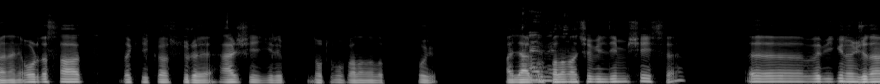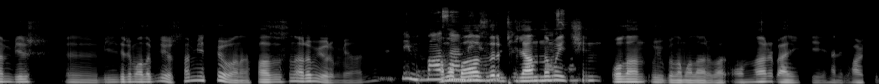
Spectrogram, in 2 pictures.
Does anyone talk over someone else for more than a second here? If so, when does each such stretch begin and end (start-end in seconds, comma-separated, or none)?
13.2-14.6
